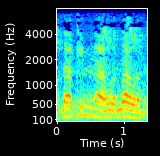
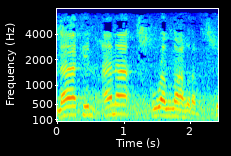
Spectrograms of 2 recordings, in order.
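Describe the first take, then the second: First: The two words merge into one with doubled n. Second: The two words are said separately with the glottal stop. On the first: "ثم حذفت الهمزة وأدغمت النون في النون" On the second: "أصله كان لكن أنا هو الله ربي"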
